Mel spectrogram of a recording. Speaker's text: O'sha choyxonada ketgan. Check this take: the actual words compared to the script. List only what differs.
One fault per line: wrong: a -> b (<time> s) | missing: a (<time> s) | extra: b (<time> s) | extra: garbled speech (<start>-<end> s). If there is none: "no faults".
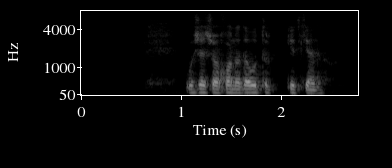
extra: o'tirib (1.8 s)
